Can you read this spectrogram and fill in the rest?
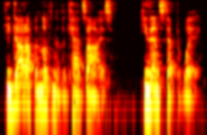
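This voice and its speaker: A man's voice: medium pitch, animated, brisk, husky. Young man narrating a story. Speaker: audiobook narrator. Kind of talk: scripted first-person narration.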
